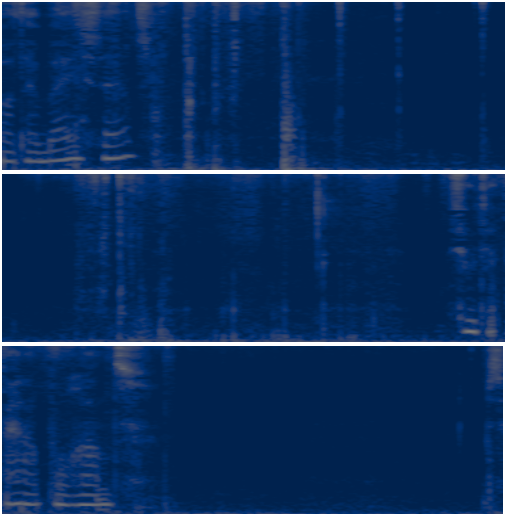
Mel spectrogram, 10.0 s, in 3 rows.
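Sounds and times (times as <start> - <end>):
speech: 0.0 - 1.3, 6.4 - 7.7
book pages flipping: 0.1 - 2.4, 3.8 - 5.8.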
